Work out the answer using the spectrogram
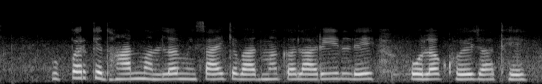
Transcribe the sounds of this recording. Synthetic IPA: upːəɾked̪ʱaːnmə̃nləmɪsaːikebaːd̪mẽkəlaːɾilekoːləkhoːed͡ʒaːt̪ʰeː

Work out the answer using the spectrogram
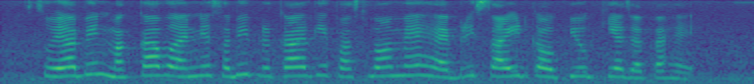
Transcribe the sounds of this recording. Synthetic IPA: soːjaːbɪnmɐkːaʋɐɐnjəsɐbʱipɾɐkaːɾkefɐslõmẽɦɛːbɾisaːɪɖkaʊpjoːɡ̚kijad͡ʒaːt̪aɦɛː

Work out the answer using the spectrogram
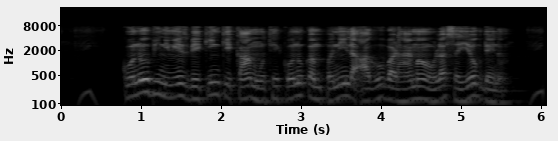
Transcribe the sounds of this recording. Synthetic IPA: koːnobʱinɪʋeːzbeːkɪ̃ŋɡ̚kekaːmɦoːt̪ʰekoːnokɐ̃mpənila̰ʔa̰ːɡʱubɐɽ̤aːemãɦoːlasɐɦjoːɡd̪eːna̰ː

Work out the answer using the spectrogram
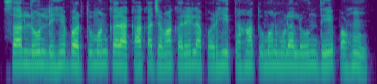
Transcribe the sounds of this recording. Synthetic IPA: səɾloːnlɪɦebəɾt̪ũmənkəɾakakad͡ʒəmakəɾelapəɽɦit̪ɐɦãt̪umənmulaloːnd̪epəɦũ

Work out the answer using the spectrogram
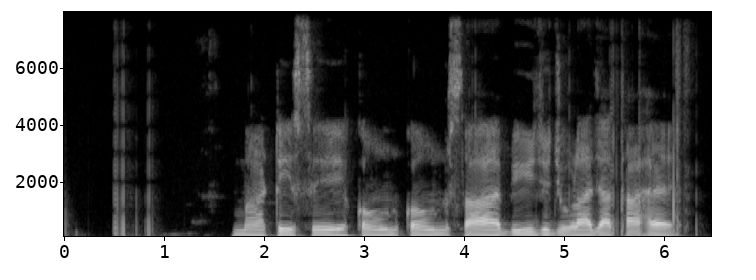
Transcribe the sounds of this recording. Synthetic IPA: maːʈisekɔːnkɔːnsabiːd͡ʒd͡ʒoːɽad͡ʒaːt̪aɦɛː

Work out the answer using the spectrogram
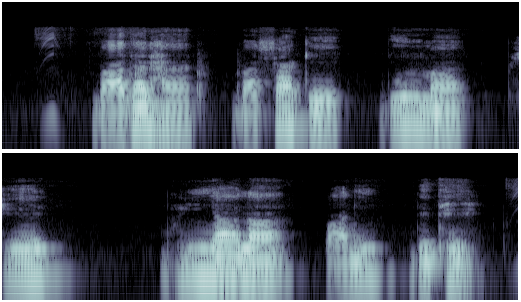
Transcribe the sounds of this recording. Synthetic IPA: baːd̪əɾɦəɾ | baɾʃake | d̪inmã | pʰeːɾ | bʱujãla | paːni | d̪eːt̪ʰe

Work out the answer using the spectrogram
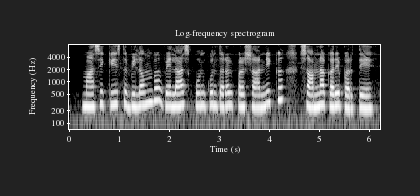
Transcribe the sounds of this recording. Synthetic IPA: maːsikist̪bɪlə̃mbʱʋeːlaːskunkʊnt̪əɾəkpɾəʃaːnɪksaːmnakəɾepɐɾt̪e

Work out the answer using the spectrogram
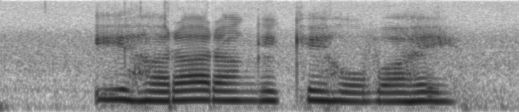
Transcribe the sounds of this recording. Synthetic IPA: iːɦəɾaːɾəŋɡkeɦoːʋaːɦɛː

